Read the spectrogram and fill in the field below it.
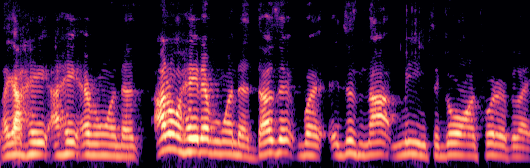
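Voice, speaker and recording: Talking at a very fast pace with an American accent, the speaker uses ordinary pitch variation. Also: man, fairly high pitch for a man. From US Northeast. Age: 20s. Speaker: sports media editor. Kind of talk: podcast interview. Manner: halting.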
